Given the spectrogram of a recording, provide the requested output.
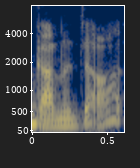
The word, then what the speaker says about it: Gunnedah: Gunnedah, is that how you say it?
